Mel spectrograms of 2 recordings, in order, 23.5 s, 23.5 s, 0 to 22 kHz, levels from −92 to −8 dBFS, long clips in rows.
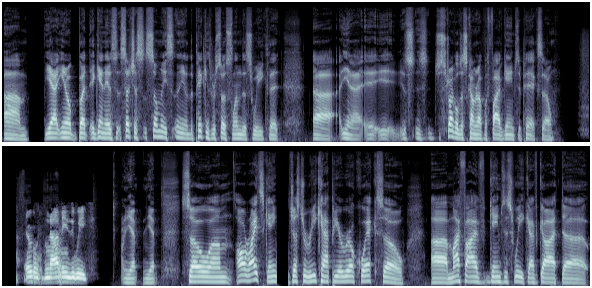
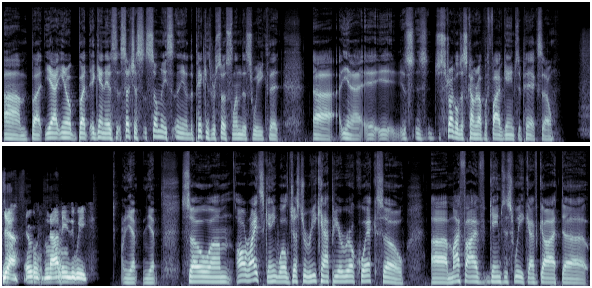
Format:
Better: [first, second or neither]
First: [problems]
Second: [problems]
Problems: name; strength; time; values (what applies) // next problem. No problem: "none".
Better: second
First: audio cutting out; at 0.5 s, at 12 s and at 17 s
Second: none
